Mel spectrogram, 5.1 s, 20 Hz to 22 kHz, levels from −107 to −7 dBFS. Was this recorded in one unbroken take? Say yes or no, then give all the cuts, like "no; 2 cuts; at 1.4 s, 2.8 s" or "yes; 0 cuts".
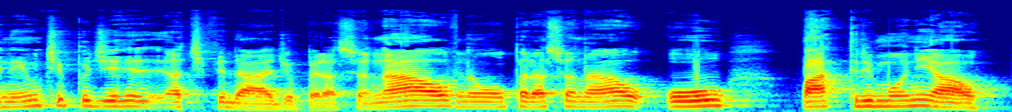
no; 1 cut; at 2.3 s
